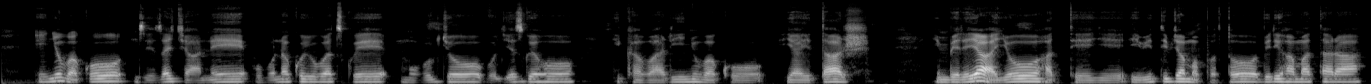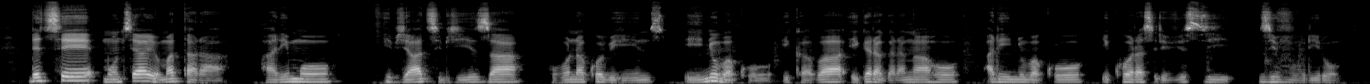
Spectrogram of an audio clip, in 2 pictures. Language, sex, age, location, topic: Kinyarwanda, female, 25-35, Huye, health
